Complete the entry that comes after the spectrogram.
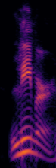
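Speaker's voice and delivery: Lemur said "LEE-mer", stressed up front; animal-name Lemur. Real, not acted. Streamer corrects himself, Lemur as LEE-mer. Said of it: "It's just a lemur".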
